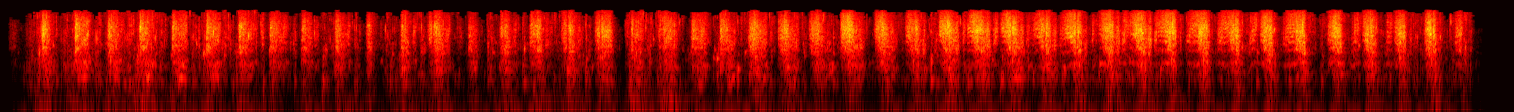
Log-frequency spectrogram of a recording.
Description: household hot water bottle rubber full water push wood floor wobble vibrate judder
